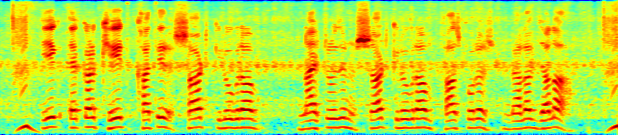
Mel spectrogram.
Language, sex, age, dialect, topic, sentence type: Bhojpuri, male, 18-24, Northern, agriculture, question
